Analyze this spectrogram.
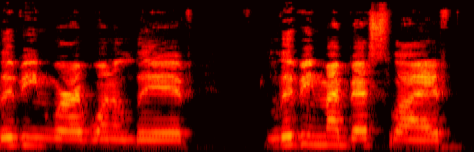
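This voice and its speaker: The woman's tone comes across bright and sharp. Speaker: podcaster. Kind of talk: personal testimony monologue.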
